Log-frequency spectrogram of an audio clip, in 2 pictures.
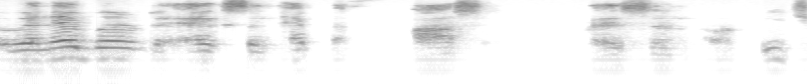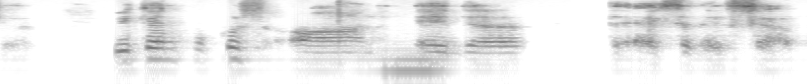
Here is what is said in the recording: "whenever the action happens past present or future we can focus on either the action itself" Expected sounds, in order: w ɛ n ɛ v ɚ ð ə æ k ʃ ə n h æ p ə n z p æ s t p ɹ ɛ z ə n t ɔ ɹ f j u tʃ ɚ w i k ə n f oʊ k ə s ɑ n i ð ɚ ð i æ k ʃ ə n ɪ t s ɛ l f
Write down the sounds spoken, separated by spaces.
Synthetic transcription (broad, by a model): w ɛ n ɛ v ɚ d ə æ k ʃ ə n h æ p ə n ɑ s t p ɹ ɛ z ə n ɔ ɹ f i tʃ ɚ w i k ə n f oʊ k ə s ɑ n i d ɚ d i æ k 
